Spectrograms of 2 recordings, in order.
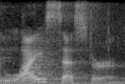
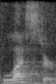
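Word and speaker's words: Leicester: Is it Lester? My my the American wolf in me wants to say Lysester, but that's not right. It's leester, right?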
